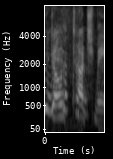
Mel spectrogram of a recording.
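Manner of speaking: put-on rough, harsh tone. Retelling how mom answers dad's greeting: imitating a rough mom. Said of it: "My mom's rough".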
